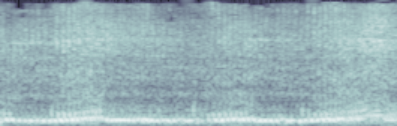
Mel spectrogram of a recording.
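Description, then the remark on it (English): A motorbike engine, ridden by Rent-a-Santa in place of his reindeer, runs loud, a continuous rumbling drone with slight throttle surges, filling the whole stretch without any voices. “But this year, he's traded in his reindeer for a motorbike.”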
